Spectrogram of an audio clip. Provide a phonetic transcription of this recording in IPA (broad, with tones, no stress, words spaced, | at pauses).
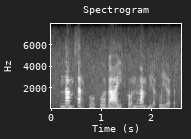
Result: na˨˦msa̰˧˨n ko̤˨˩fo˧ɗaː˨˦j ho̰˧˥n va̰˧˨mɓḭ˧˨ə̯hwḭ˧˨ə̯ʔ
